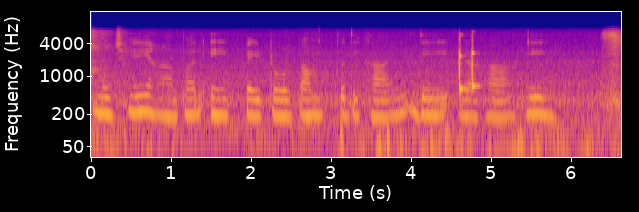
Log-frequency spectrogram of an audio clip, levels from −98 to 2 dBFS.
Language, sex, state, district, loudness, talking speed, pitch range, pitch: Hindi, female, Madhya Pradesh, Dhar, -27 LUFS, 90 wpm, 185-200 Hz, 190 Hz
